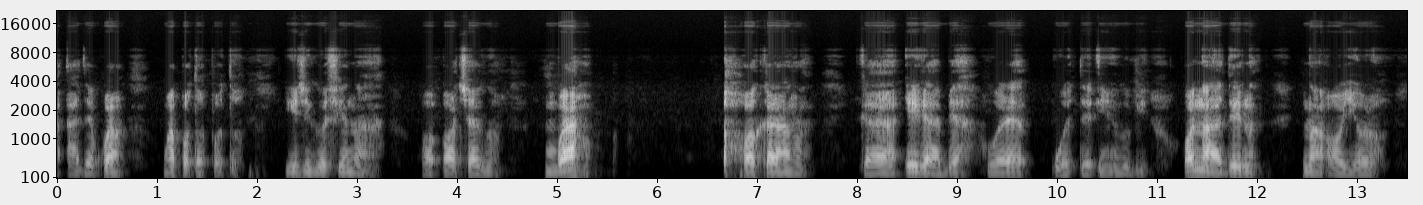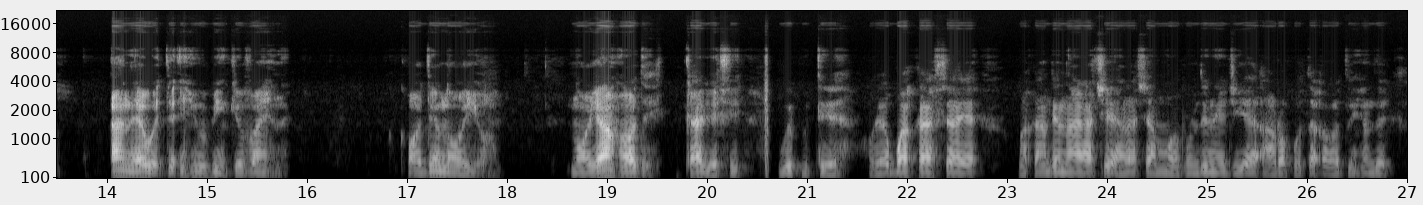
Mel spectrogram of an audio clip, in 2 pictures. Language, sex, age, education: Igbo, male, 30-45, tertiary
